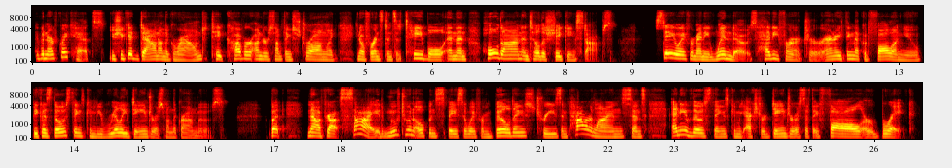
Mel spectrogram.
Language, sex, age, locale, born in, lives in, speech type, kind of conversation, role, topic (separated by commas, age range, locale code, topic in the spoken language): English, female, 18-19, en-US, United States, United States, read, expert-assistant, expert, How do earthquakes occur and what causes them?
